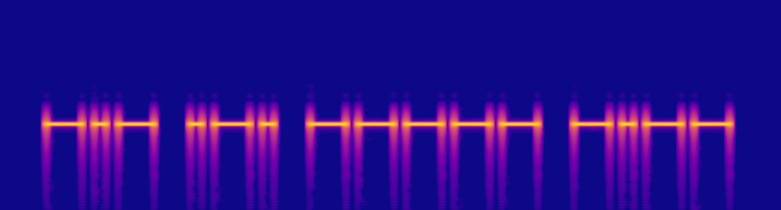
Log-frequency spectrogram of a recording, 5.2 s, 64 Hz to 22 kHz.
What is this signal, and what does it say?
Morse code, heard as a keyed tone, about 15 wpm, 700 Hz. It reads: KR0Y
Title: USA Call Signs - 4 Characters - Repeated 2x - 15wpm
